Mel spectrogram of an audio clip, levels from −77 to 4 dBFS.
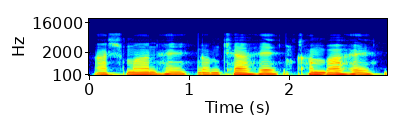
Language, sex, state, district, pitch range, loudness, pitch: Hindi, male, Bihar, Gopalganj, 125-140 Hz, -15 LUFS, 130 Hz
